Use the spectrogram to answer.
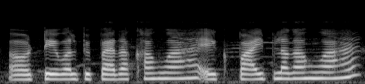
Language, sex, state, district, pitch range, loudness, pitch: Hindi, female, Bihar, West Champaran, 240-275 Hz, -14 LUFS, 255 Hz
